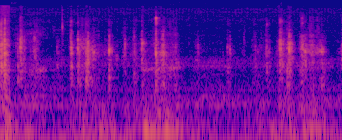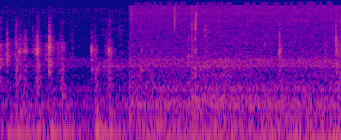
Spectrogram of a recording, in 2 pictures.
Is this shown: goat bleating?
no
